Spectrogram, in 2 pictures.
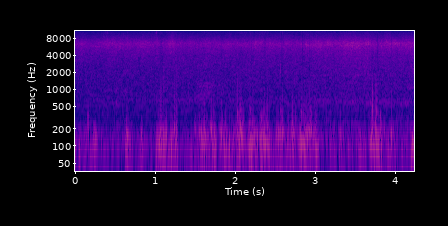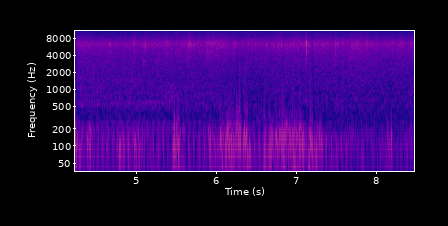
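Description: Wind buffeting the microphone: an irregular low rumble in gusts.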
